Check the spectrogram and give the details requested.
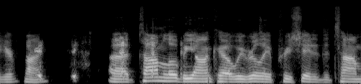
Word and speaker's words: LoBianco: Tom LoBianco. I'll spell it.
